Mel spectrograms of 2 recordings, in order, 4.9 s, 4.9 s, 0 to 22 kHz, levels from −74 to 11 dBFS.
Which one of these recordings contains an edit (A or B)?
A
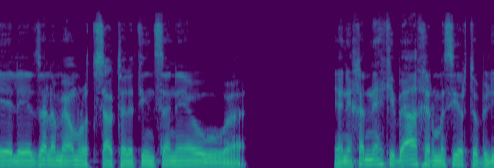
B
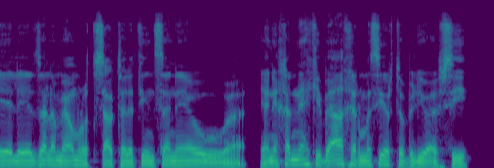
B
